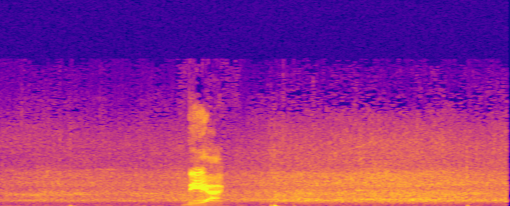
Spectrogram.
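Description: A football is kicked with short dull thumps.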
